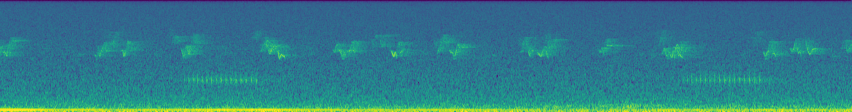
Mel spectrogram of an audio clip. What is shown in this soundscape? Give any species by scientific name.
Vireo olivaceus, Dryobates pubescens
